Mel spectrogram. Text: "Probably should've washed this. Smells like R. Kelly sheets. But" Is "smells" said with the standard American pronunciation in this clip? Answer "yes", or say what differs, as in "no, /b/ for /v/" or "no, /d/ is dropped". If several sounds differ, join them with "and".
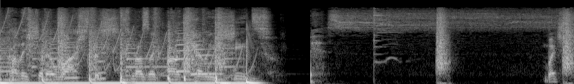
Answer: no, /l/ is dropped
